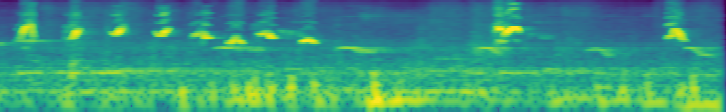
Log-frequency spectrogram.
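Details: Cucak ijo, the greater green leafbird, kept in a collection and singing actively with siklon filling. Fast rising-falling chirps repeat, interleaved with low slurred whistles. A harsh burst is followed by more sharp notes. A soft hum runs underneath.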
